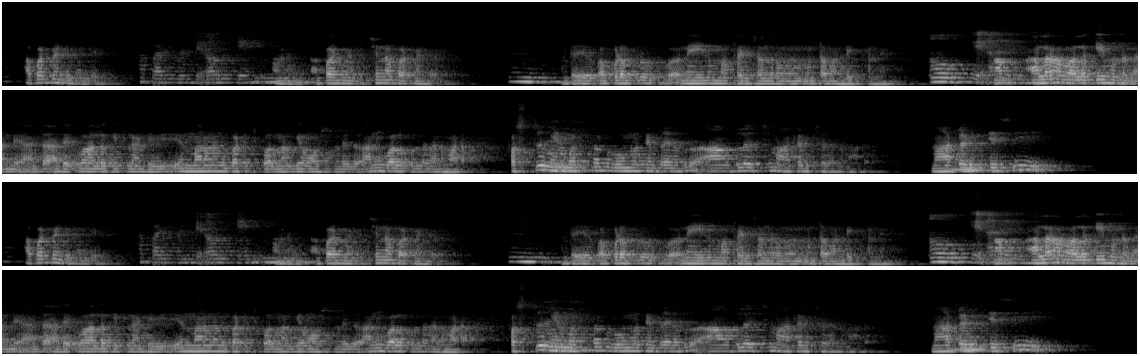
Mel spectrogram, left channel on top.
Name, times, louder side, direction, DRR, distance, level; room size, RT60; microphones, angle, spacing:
voice 1, 0.2-1.0 2.7-4.4 5.6-8.9 9.9-16.0 16.4-19.9 20.7-21.7, left 1 dB, 15° left, 2 dB, 1.0 m, -30 dB
voice 2, 1.5-3.1 5.1-5.6 9.3-10.9 16.8-17.3 20.8-21.3, equal, 55° right, -3 dB, 2.7 m, -35 dB
9.6 x 6.3 x 6.2 m, 1.0 s
head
